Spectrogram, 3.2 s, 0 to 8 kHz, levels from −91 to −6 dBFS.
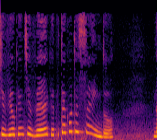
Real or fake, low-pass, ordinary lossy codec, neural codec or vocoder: fake; 7.2 kHz; MP3, 32 kbps; codec, 16 kHz in and 24 kHz out, 1 kbps, XY-Tokenizer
